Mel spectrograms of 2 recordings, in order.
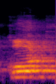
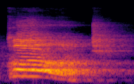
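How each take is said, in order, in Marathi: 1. हा स्वर ह्रस्व उच्चारला जातो. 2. हा स्वर दीर्घ उच्चारला जातो. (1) "कोट नाही" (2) "थोडा लॉंग स्वर"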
